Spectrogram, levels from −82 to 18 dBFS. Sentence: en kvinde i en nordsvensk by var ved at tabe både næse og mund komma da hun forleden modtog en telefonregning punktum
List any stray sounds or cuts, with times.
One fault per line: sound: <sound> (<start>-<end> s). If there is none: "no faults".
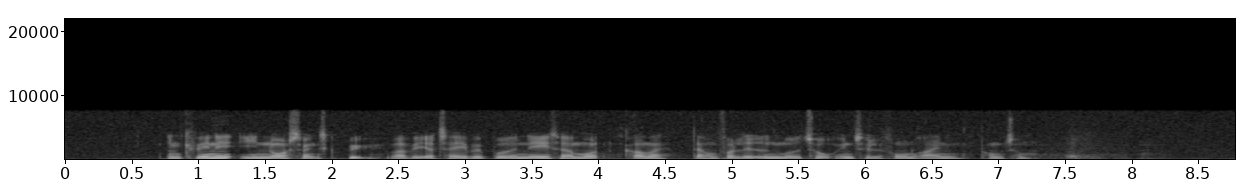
sound: whoosh (7.5-7.8 s)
